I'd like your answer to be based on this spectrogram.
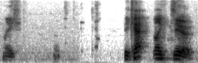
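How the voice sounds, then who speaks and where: Brief: an opinionated man in casual film talk, bright and animated. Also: medium pitch, slow pace, husky. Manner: opinionated, repeats words.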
